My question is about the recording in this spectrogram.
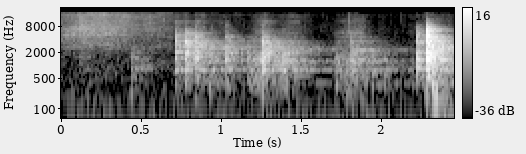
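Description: Galvanised steel field gate clanking and rattling against its post and latch as it is pushed shut, metal on metal with a ringing note; the clanks start a little under a second in.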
